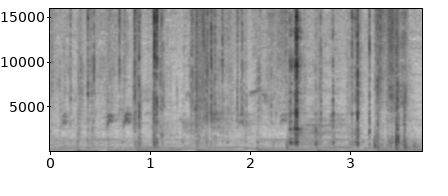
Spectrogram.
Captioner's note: water splashing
